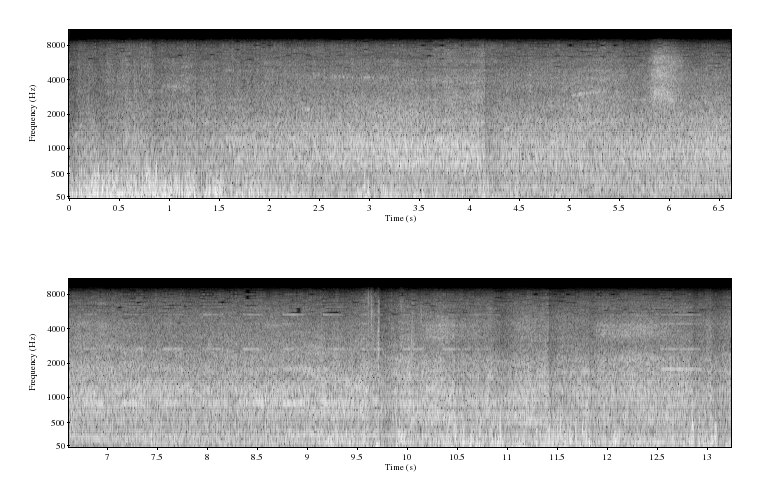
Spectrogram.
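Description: City street traffic of cars and trucks passing, a steady wash of road noise with a heavy low rumble.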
